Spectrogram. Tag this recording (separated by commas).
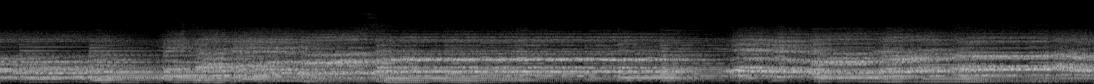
singing choir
